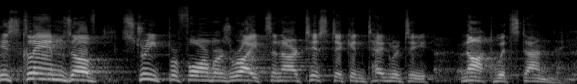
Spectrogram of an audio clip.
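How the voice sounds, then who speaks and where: Over noticeable background noise, a man with an Irish accent speaks at a fairly slow pace, his high voice animated in tone and lively in intonation. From Ireland. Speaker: storyteller, comedian. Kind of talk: live one-man comedy show. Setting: live audience, stage. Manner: animated, comic.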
